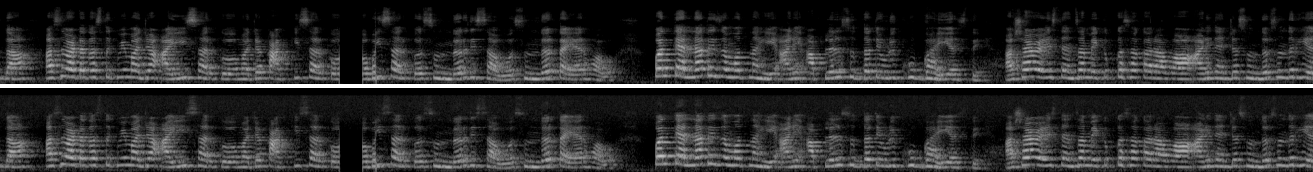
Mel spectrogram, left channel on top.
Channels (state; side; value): noise; right; hiss, 20 dB below the sound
